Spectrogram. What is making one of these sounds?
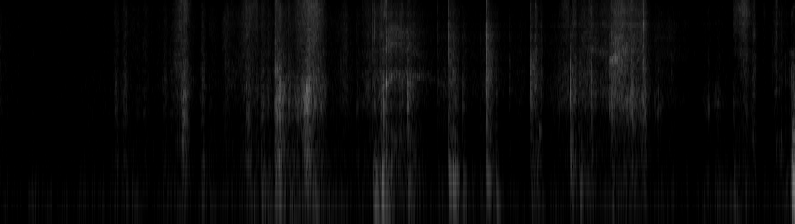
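Stiff paper pages rustle and flip as they are turned.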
